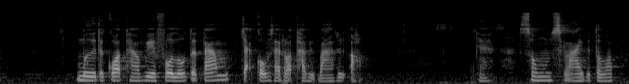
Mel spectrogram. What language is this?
Vietnamese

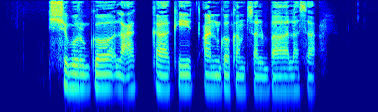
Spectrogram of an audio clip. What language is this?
Tigre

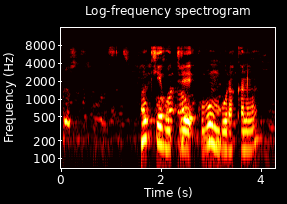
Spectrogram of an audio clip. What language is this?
Kinyarwanda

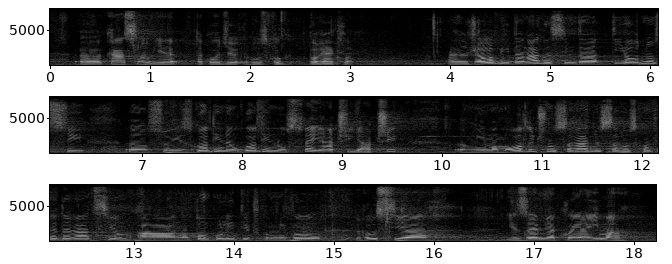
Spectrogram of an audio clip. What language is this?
Serbian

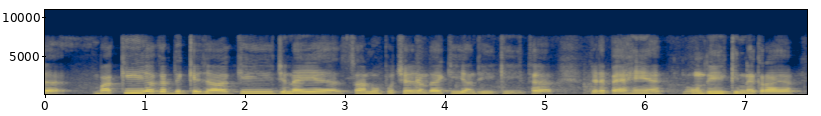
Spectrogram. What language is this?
Dogri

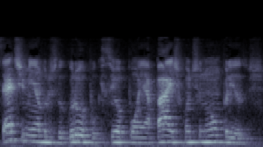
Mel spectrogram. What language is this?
Portuguese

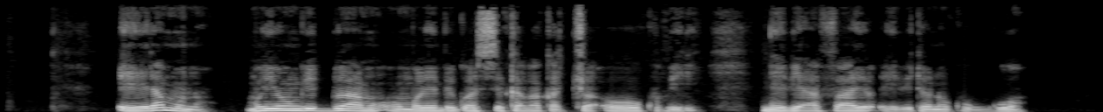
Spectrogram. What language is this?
Ganda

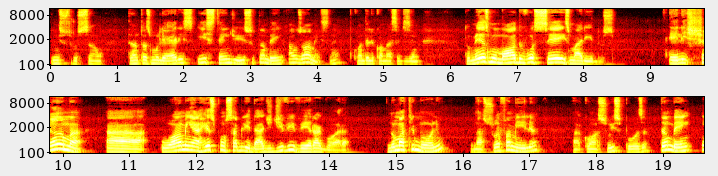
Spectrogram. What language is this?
Portuguese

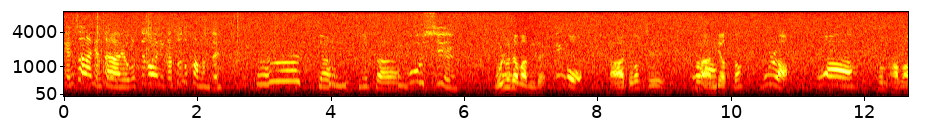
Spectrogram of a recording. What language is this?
Korean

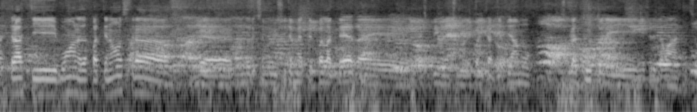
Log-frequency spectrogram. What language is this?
Italian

